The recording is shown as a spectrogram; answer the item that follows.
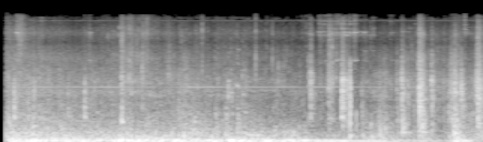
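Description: A vehicle driving on a rough dirt road, heard from inside the cabin: a low rumble with repeated rattling and clattering from the bumps. The rumble eases off after about three seconds, while the rattles go on.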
